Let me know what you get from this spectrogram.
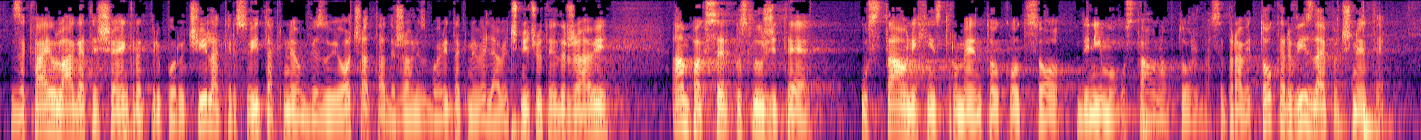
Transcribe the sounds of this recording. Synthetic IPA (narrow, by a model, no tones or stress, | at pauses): zakajulaːɡat̪ɛʃɛɛŋkɾat̪̚pɾipɔɾɔt͡ʃiːlakeɾsɔit̪aknɛɔbʋɛzujoːt͡ʃat̪aːd̪əɾʒaːwnizboːɾit̪aknɛʋɛljaʋɛt͡ʃnit͡ʃut̪ɛjd̪əɾʒaːʋi | ampaksɛd̪posluːʒit̪ɛ | ust̪awnixinst̪ɾumɛnt̪owkot̪sɔd̪ɛnimɔʔust̪awnaop̚t̪oːʒbasɛpɾʔaːʋit̪okaɾʋizd̪ajpɔt͡ʃnɛt̪ɛ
